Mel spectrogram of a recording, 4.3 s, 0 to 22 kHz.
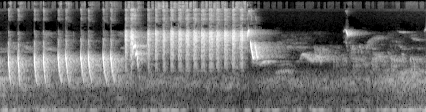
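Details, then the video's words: Eastern nightingale in song, 16 May 2024: fast repeated knocking notes, then a dense high rattling trill that stops abruptly, followed by quiet thin whistles. "bulbul ovi vostochniy Nightingale singing Russian соловей восточный"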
